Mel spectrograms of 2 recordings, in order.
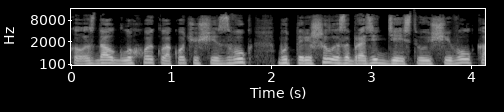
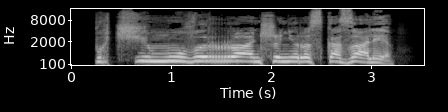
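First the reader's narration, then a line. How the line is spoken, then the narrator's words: Sudden thunderous voice. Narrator (Russian): вдруг прогремел он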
